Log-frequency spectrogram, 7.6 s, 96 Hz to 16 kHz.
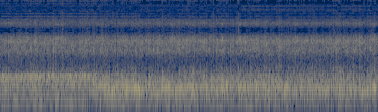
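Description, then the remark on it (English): A deep, continuous roar of the Space Shuttle Challenger's three main engines after liftoff on the 25th Space Shuttle mission, throttling down to 94%. A steady low rumble holds an even loudness throughout, with no voices. “Engine's beginning throttling down now at 94%.”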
